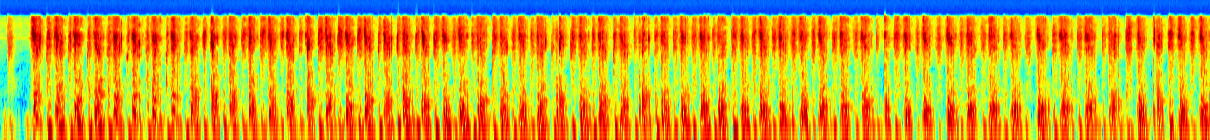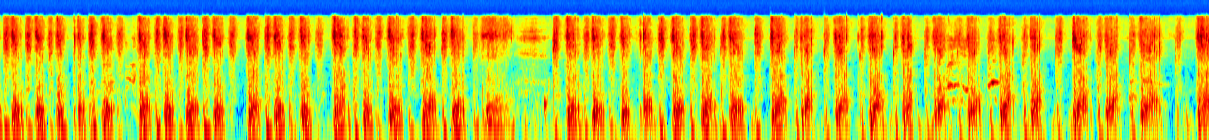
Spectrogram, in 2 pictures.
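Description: A long, rapid run of queefs (vaginal wind), about three a second, some ninety-three counted in all, with a couple of brief gaps in the second half.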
